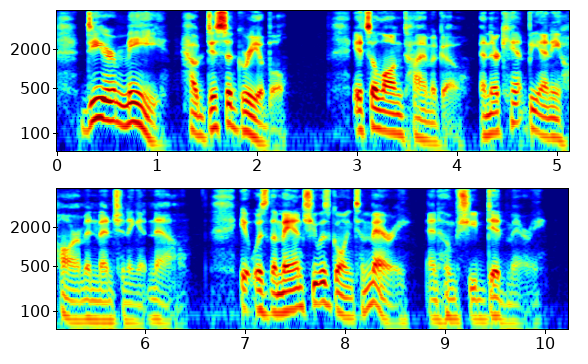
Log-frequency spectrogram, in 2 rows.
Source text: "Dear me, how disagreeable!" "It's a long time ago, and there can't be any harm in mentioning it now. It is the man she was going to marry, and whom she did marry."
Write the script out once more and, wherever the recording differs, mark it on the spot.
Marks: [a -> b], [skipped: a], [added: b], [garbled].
"Dear me, how disagreeable!" "It's a long time ago, and there can't be any harm in mentioning it now. It [is -> was] the man she was going to marry, and whom she did marry."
